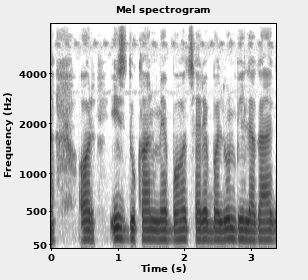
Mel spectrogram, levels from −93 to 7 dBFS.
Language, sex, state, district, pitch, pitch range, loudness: Hindi, male, Jharkhand, Ranchi, 125 Hz, 120-125 Hz, -16 LUFS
